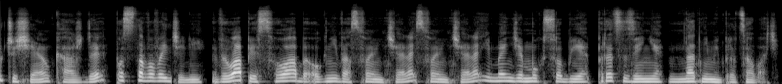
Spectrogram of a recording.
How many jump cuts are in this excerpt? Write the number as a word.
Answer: three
